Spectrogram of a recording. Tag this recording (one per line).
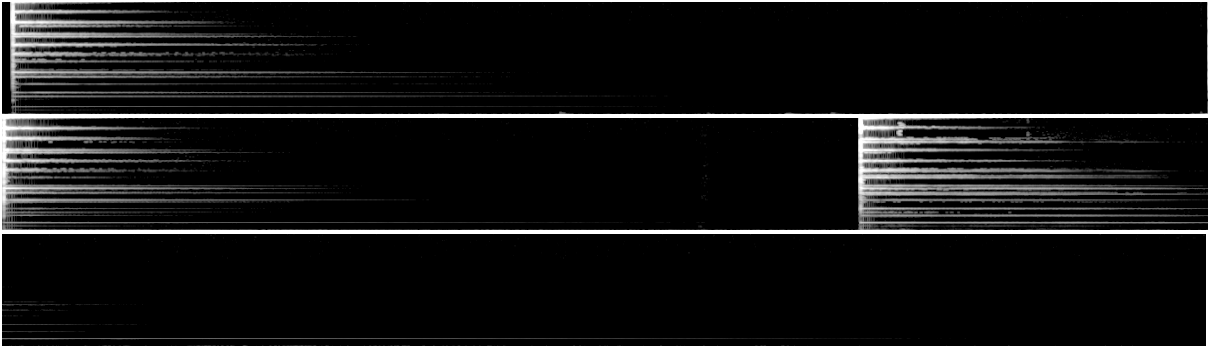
musical
triangle
punch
